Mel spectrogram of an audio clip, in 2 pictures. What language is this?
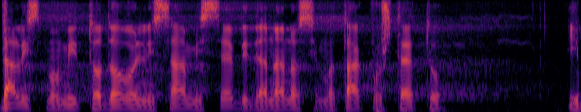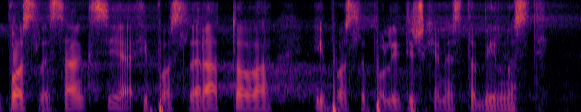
Serbian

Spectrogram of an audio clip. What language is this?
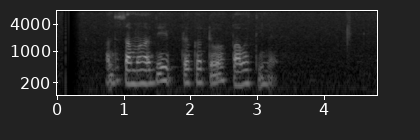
Sinhala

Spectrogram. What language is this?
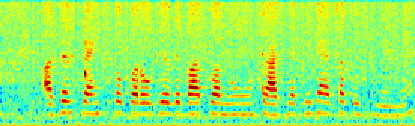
Punjabi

